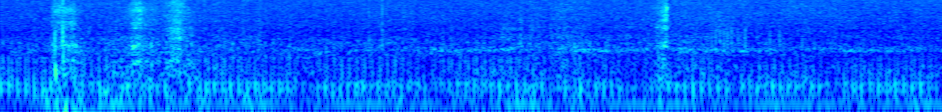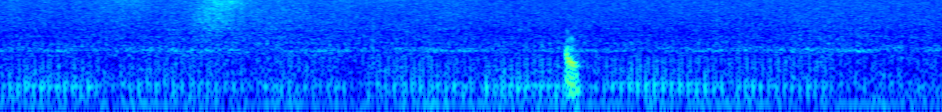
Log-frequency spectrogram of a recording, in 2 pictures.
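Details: A litter of spayed and neutered foster kittens napping in Huntsville, Alabama purrs in a steady low rumble with slight breathing pulses, a few light rustles early on and a short click near the end.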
